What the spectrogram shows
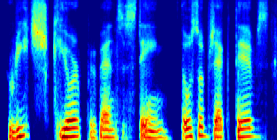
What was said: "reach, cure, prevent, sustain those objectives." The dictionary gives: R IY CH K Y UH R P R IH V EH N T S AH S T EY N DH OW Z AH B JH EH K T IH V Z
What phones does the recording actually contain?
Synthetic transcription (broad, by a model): R IY CH K Y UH R P R IH V EH N T S AH S T EY N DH OW S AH B JH EH K T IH V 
